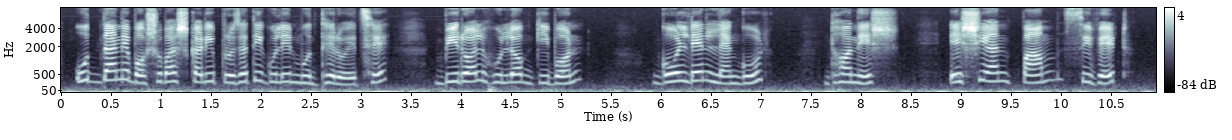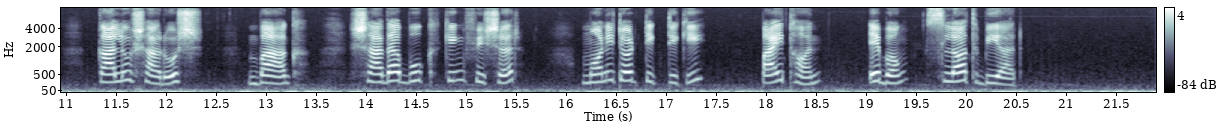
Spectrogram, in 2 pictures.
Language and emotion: Bengali, neutral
